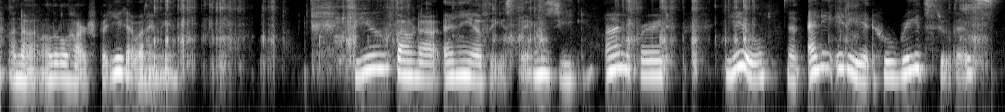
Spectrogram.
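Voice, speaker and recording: A woman playing a friendly, reluctant modern witch in a soft-spoken ASMR roleplay, casual, unhurried and slightly wry. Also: mid-range voice, slight background noise, natural voice. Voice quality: soft, hushed delivery.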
